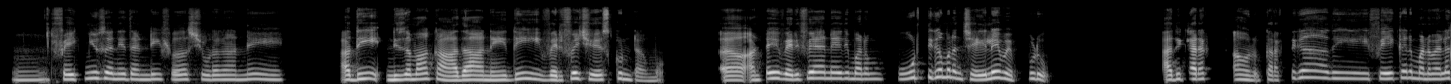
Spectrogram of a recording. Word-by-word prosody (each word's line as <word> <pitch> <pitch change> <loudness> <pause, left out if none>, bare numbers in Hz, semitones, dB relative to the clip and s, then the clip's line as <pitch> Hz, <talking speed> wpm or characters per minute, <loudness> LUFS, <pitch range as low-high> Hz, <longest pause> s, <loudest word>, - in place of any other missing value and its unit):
హ్మ్. 205 +1 -3 0.2
Fake 230 -1 +2
news 285 0 0
అనేదండి, 240 -2 0
first 230 +1 -2
చూడగానే 220 +2 -2 0.9
అది 245 +5 +3 0.3
నిజమా? 235 +3 +3 0.2
కాదా? 205 +1 +4
అనేది 205 +5 +1 0.3
వెరిఫై 205 +7 +4
చేసుకుంటాము. 215 -6 -1 0.7
ఆహ్, 200 -1 +2
అంటే, 215 +6 +2
వెరిఫై 235 +6 +4
అనేది 275 -1 0
మనం 250 0 -3 0.3
పూర్తిగా 310 +5 -1
మనం 305 -4 0
చేయలేమెప్పుడు. 245 +1 +2 1.3
అది 240 +3 0
కరెక్ట్. 250 0 +2 0.2
అవును. 220 -3 -2
కరెక్ట్‌గా 290 +11 -4 0.2
అది 280 -1 -3 0.4
ఫేకని 265 +3 +1
మనం 250 -1 0
ఎలా 275 +2 0
235 Hz, 115 wpm, -21 LUFS, 215-270 Hz, 1.3 s, కాదా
